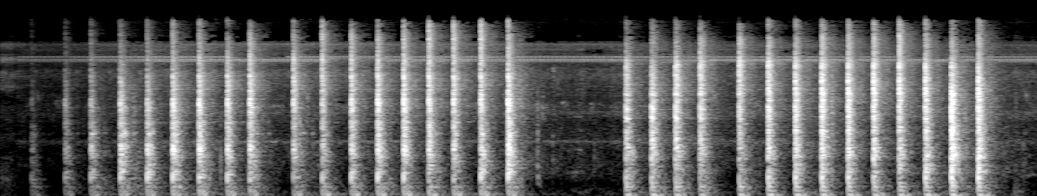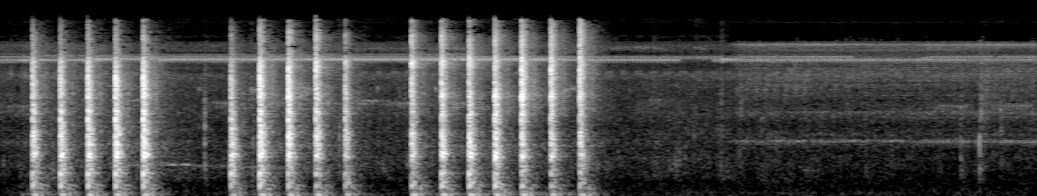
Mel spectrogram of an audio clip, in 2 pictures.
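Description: A hammer driving nails into bamboo wall slats: five quick runs of sharp blows, about three or four a second, with short pauses between runs. A steady high insect drone runs underneath.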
